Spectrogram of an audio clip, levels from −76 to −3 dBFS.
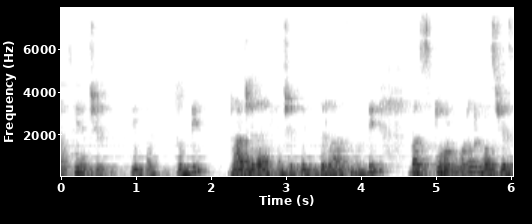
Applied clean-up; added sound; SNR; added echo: neural mask model DeepFilterNet 3.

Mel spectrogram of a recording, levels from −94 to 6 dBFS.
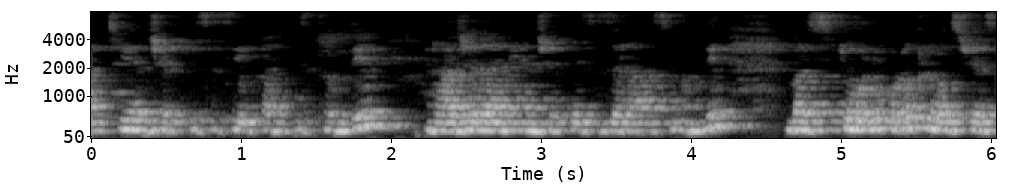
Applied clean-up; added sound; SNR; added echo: classical method WPE with log-MMSE.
